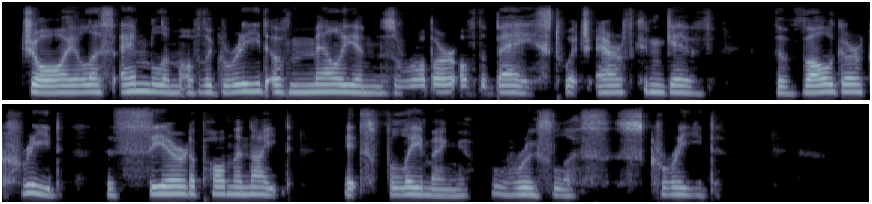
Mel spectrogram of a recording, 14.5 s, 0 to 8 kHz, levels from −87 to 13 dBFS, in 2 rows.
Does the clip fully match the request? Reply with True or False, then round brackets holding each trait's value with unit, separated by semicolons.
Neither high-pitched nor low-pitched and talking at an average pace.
False (165 Hz; 110 wpm)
